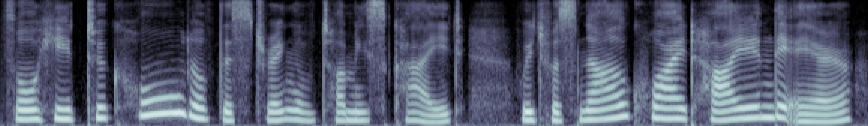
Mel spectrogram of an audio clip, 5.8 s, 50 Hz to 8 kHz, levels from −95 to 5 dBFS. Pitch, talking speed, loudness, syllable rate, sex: 225 Hz, 185 wpm, -15 LUFS, 3.8 syllables/s, female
